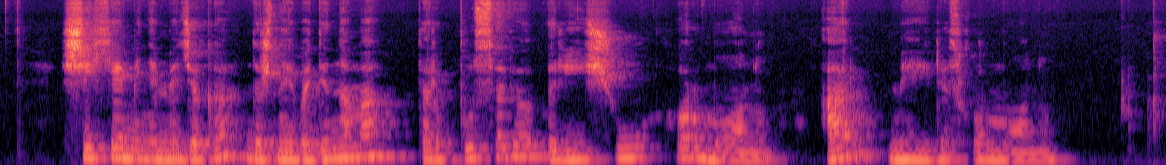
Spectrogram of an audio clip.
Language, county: Lithuanian, Klaipėda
